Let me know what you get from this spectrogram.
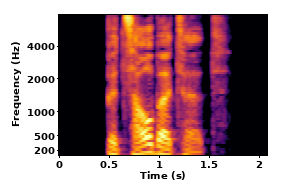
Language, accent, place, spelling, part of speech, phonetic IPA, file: German, Germany, Berlin, bezaubertet, verb, [bəˈt͡saʊ̯bɐtət], De-bezaubertet.ogg
- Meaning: inflection of bezaubern: 1. second-person plural preterite 2. second-person plural subjunctive II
